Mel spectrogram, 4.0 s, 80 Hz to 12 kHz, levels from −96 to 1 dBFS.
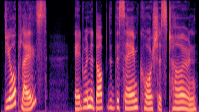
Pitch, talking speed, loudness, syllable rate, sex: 210 Hz, 135 wpm, -16 LUFS, 4.3 syllables/s, female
